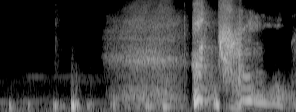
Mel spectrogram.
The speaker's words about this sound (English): Bless you. Thank you. That was the biggest blooper in recording.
